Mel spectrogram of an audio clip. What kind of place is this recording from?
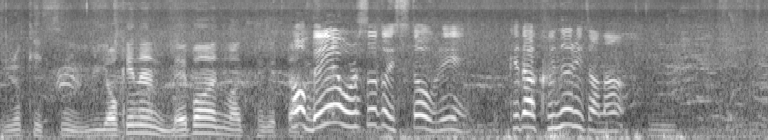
park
